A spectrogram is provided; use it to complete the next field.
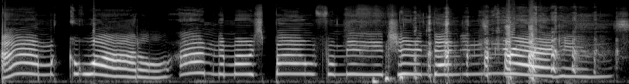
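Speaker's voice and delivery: very high-pitched, slow creature voice. Recalling the little plays done when first working there, Quattle voice. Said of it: "that was my Quattle impression".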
